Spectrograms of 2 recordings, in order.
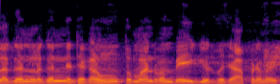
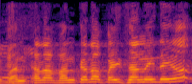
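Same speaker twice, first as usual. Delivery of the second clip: shouting higher and louder, building; mock angry shout; 7 semitones higher, 5 dB louder than usual. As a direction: yell at the band to stop. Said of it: "Dhiru હળી કાઢતો કે". (ઊંચા સાદે ગુસ્સાભરી બૂમ)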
